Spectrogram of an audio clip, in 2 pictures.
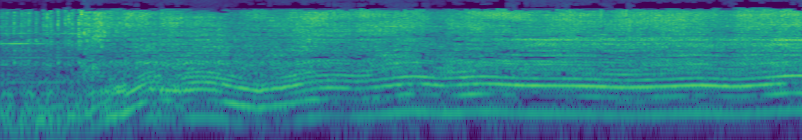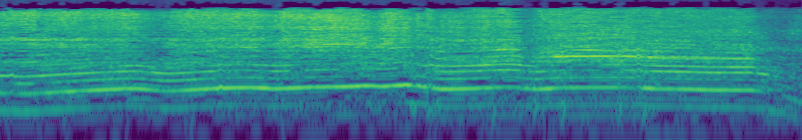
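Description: Holden LC Torana engine revving hard in a burnout, its rear tyres spinning and smoking. It dips once, then is held at high revs with a wavering pitch, and cuts off suddenly near the end.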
